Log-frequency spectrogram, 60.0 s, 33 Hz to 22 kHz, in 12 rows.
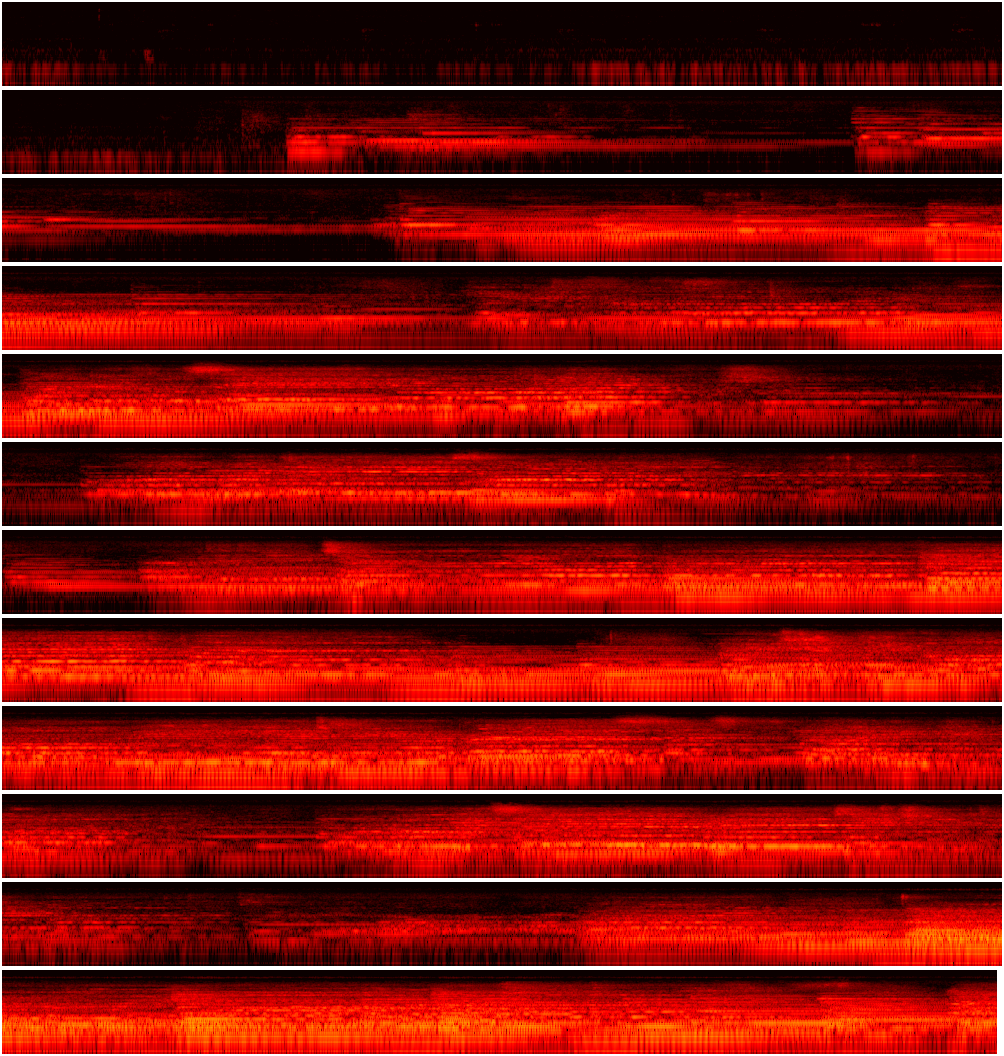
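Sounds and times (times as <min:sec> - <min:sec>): choir singing worship song: 0:12.4 - 0:59.9.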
